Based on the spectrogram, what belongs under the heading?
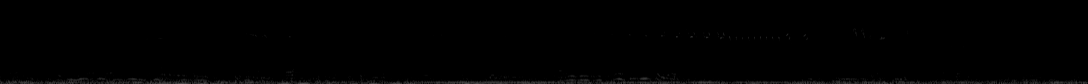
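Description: Faint birdsong from the woods: scattered high chirps, and in the middle one long rapid trill that falls in pitch over about three seconds. A low steady rumble lies underneath.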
